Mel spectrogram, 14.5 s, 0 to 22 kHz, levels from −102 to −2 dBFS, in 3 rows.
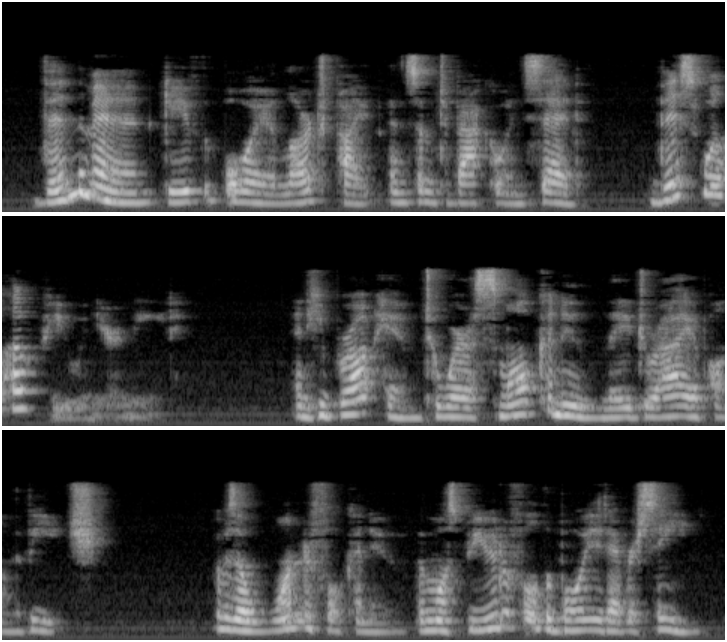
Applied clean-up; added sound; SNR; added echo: none; none; none; none.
